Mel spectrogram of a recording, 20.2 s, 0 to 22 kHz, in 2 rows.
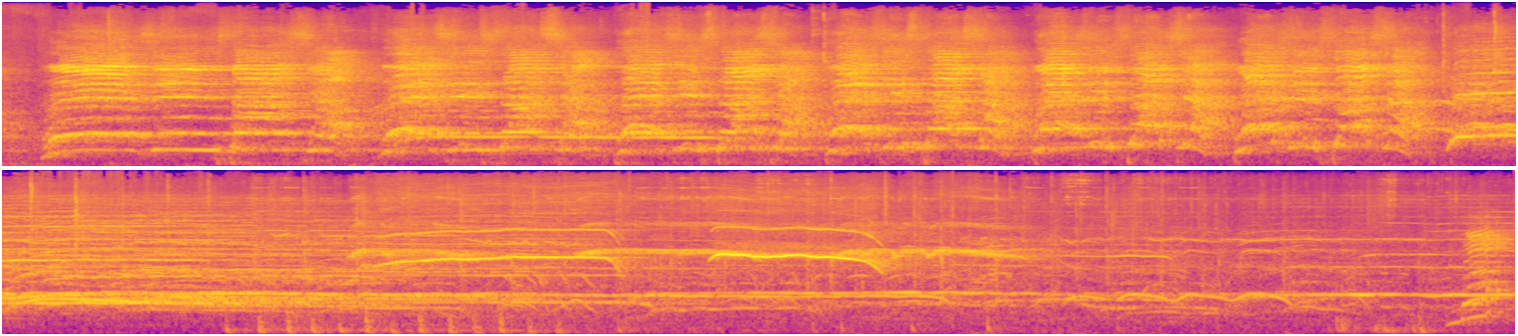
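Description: A crowd of about 150 people on a feminist demonstration march through Kreuzberg, Berlin, chanting slogans in loud, rhythmic unison, then the chanting gives way to a noisier mix of voices, whistles and shouts that carries on to the end.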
